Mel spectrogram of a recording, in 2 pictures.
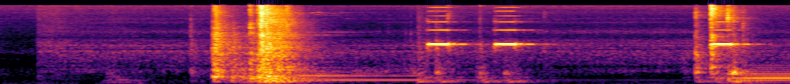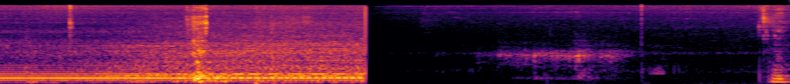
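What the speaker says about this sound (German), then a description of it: "das Ganze kommt jetzt in die Mikrowelle" Microwave oven heating milk, with door clunks and button beeps, then a steady loud hum running for a couple of seconds before cutting off abruptly, followed by faint rustling.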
